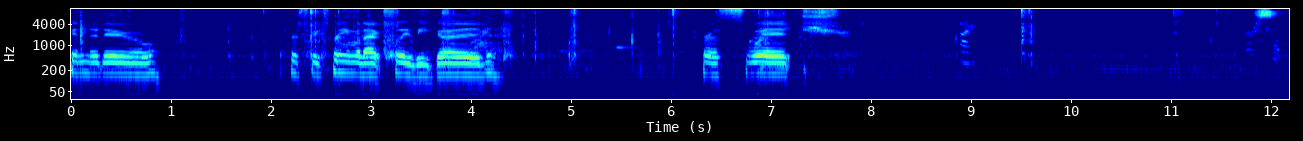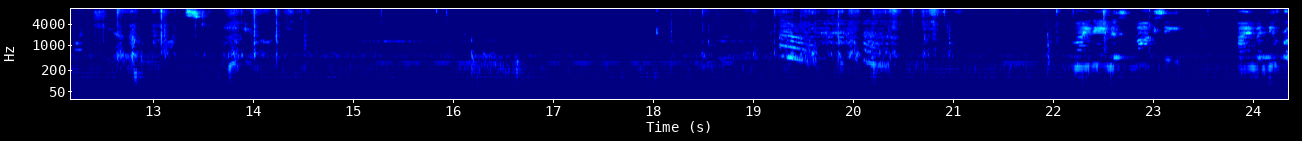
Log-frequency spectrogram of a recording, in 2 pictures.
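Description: Paper rustles and crinkles in hands.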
